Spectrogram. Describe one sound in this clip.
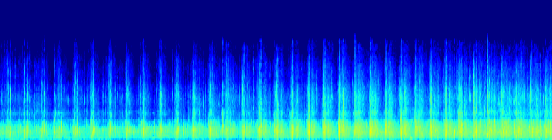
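An audience claps steadily in a large hall.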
